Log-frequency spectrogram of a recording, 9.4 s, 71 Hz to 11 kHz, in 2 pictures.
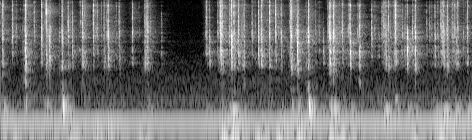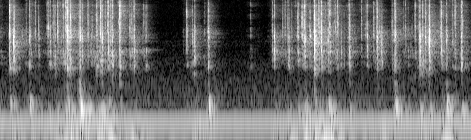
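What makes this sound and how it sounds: Fast typing with the fingertips of both hands on a compact Ducky One 2 Mini mechanical keyboard with Cherry MX Brown switches and plastic keycaps. Bright, dense clacks come in quick bursts with short pauses between them, over a steady low hum.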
